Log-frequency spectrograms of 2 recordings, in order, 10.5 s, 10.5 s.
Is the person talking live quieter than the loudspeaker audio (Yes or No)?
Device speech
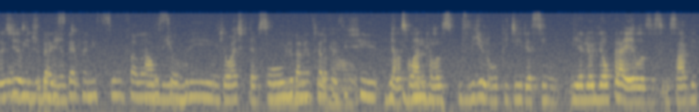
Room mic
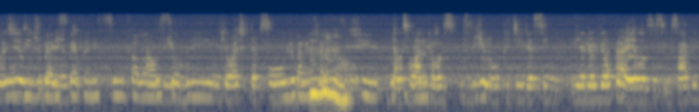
No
